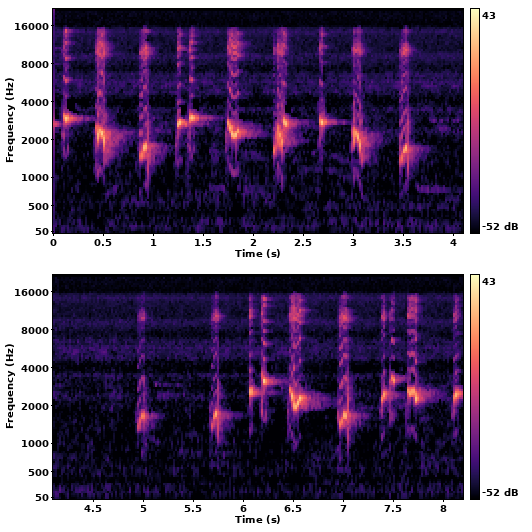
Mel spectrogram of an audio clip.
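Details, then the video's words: Yellow-vented bulbul with long 'ropel' song as a lure for other bulbuls. Quick bursts of gurgling, slurred whistles rise and fall, break off for a second or two, then resume in another fast, chattering run. "Trucukan gacor ropel panjang paling ampuh mancing trucukan lain cepat ngropel"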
